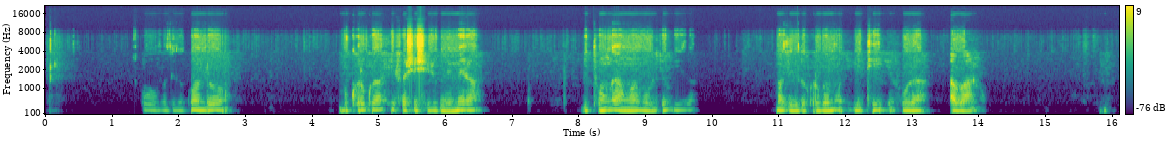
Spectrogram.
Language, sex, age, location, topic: Kinyarwanda, male, 18-24, Kigali, health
